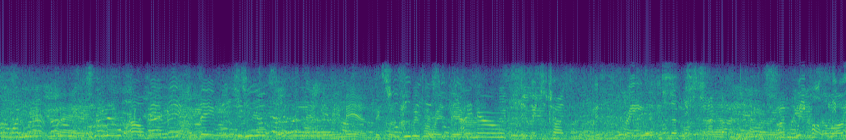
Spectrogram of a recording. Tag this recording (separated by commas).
Speech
